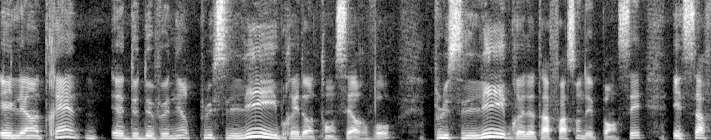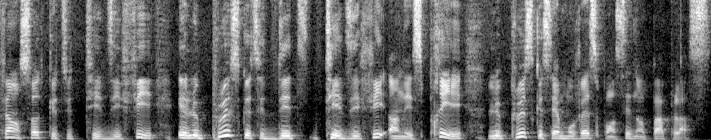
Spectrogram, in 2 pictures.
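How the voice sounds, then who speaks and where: In a Haitian accent, a man with a dark, mellow tone speaks at a very slow pace with lively intonation, captured in a very clean recording with a silent background. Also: medium pitch for a man. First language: Haitian Creole (speaking French). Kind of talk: religious teaching podcast. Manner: repetitive, emphatic.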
